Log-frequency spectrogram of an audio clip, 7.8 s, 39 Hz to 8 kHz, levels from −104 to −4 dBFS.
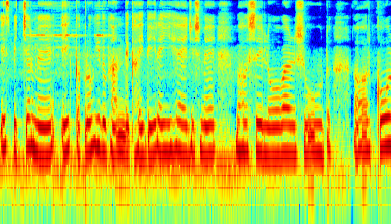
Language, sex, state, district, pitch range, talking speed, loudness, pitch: Hindi, female, Uttarakhand, Tehri Garhwal, 195-220 Hz, 145 wpm, -14 LUFS, 205 Hz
